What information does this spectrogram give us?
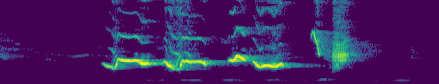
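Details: An olive thrush, photographed singing from a tall tree in South Africa, sings one short phrase of warbled, fluty whistles lasting about a second, ending in a higher, scratchier note over a faint low hum.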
